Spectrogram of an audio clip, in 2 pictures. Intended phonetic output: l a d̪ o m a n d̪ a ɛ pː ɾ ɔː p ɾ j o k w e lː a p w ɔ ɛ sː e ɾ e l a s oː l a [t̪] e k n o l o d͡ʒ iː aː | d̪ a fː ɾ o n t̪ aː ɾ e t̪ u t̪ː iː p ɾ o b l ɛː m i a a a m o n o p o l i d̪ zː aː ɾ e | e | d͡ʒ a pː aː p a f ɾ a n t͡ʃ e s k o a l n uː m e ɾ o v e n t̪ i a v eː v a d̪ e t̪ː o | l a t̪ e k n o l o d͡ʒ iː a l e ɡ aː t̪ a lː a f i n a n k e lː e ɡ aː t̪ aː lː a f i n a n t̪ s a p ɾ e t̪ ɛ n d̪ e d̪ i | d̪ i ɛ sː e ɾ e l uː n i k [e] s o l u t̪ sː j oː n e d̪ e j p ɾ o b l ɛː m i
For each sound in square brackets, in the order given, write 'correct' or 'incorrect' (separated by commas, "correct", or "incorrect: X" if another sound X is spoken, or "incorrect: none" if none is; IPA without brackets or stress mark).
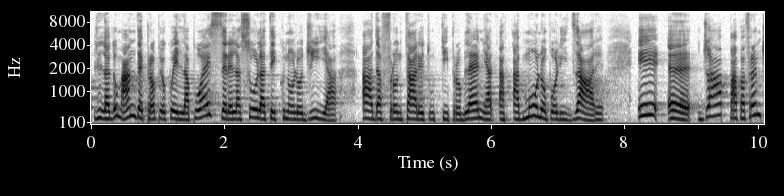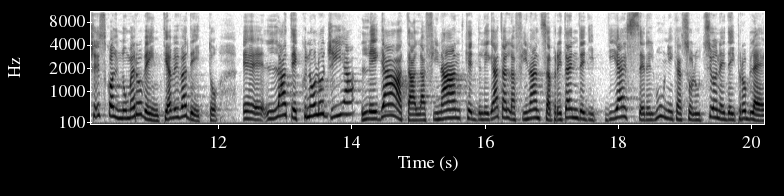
correct, incorrect: a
